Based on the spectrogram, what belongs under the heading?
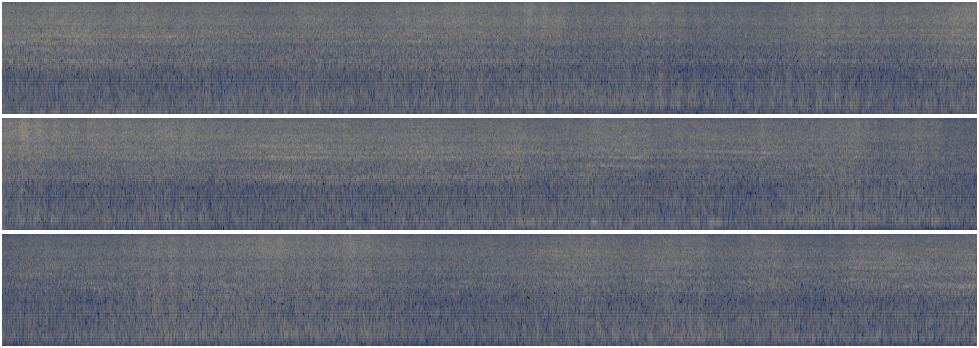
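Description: Long Island Rail Road passenger train running on the tracks: a steady, continuous rumble of wheels on rail, with faint high squealing tones from the wheels.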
